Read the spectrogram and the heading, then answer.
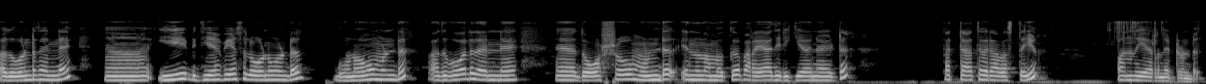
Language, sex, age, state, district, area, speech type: Malayalam, female, 30-45, Kerala, Idukki, rural, spontaneous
